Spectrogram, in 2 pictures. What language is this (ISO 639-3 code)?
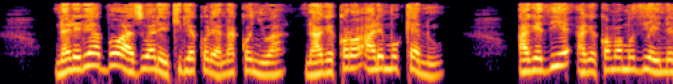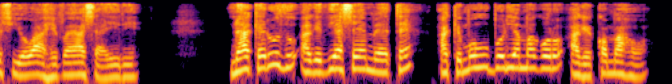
kik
